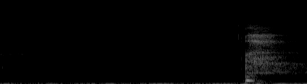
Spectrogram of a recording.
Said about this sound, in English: That slight gasp. Are you perhaps excited by older women?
